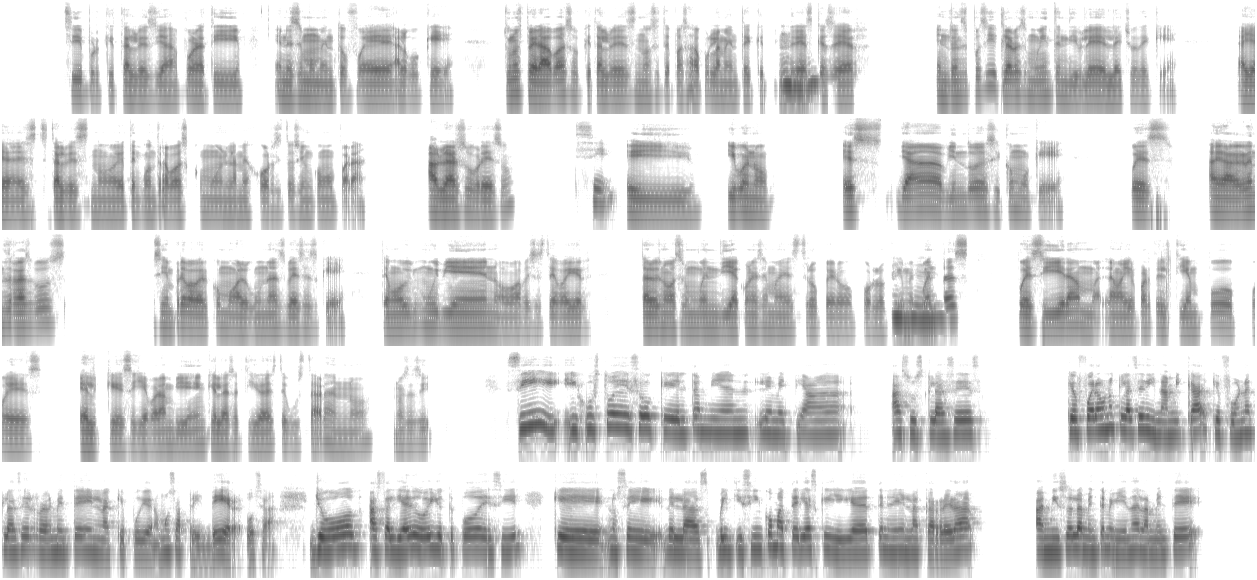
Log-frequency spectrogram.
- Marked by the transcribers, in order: none
- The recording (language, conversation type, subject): Spanish, podcast, ¿Cuál fue una clase que te cambió la vida y por qué?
